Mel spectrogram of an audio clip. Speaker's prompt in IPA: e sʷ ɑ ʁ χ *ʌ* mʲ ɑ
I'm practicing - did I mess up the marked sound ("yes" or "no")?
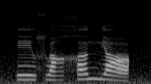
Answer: no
